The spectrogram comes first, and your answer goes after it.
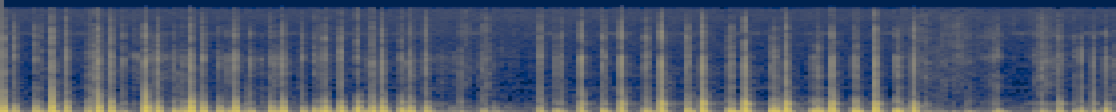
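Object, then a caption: Small clear ridged plastic case. Fingernails scratch and tap rapidly across a small, hollow, transparent plastic case with a ridged texture. Dozens of quick, dry taps come in dense bursts with brief pauses, each a short, dull knock that dies away almost instantly, with faint scratchy texture on top.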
